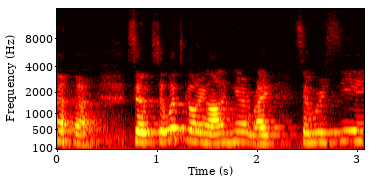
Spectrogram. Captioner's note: laugh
